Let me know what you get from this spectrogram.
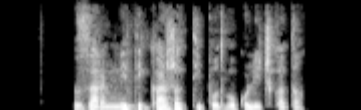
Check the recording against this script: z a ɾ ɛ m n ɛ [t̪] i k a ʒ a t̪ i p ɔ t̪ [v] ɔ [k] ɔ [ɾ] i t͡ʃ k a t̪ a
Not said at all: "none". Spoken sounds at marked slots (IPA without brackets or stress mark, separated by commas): t̪, v, k, l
